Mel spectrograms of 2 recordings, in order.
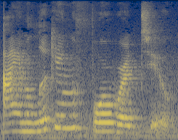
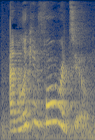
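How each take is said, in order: First: The phrase is spoken slowly and carefully. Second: The phrase is spoken quickly and naturally. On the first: "I'm going to say each phrase a little bit slowly" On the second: "I'll say it at a fast, natural speed"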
